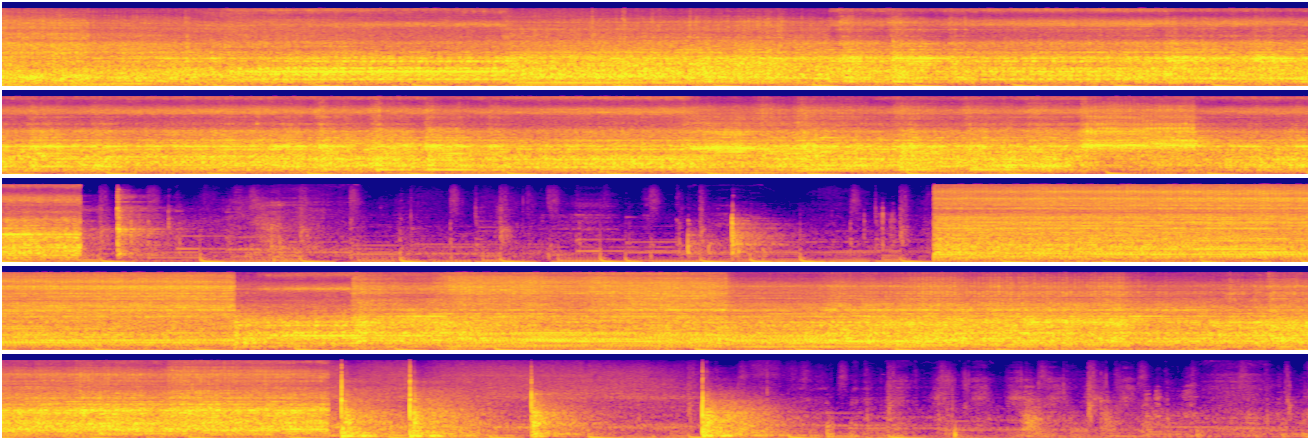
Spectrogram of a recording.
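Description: Horizontal slot mortiser's spinning spiral bit cutting mortises in solid wood, loud and continuous, dropping away for about four seconds midway and then cutting again. Near the end come a few sharp knocks of a wooden mallet.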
